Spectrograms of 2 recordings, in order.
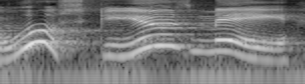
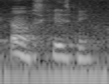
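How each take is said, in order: First: Drawn-out, high whooping excuse me; big showy excuse me. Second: Quiet, dainty excuse me; soft little excuse me. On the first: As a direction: make a grand show of the apology. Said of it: "if you let out a huge giant burp, you go". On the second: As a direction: murmur it politely, softly. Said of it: "If you let out a tiny burp". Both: Shown as a demonstration.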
